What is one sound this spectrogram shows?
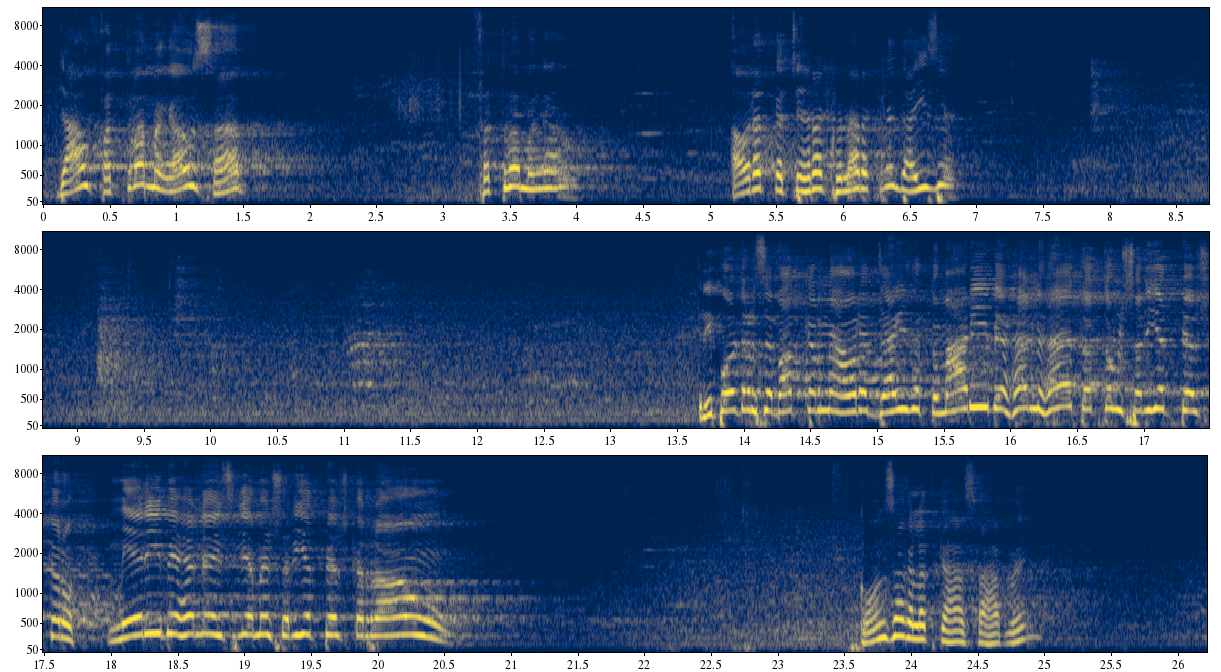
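An elderly man preaches with animation into a microphone, his voice rising and falling in bursts.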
